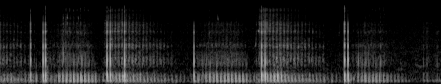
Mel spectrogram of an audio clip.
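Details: Sankichi, a pet cat, snoring while asleep, secretly recorded at home: a low, rough, fluttering rumble that swells and fades with each breath, roughly once a second, broken by several sharp clicks.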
